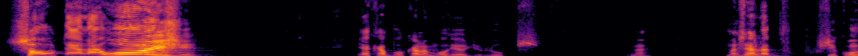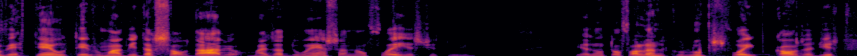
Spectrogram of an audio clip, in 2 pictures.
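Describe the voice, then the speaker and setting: A middle-aged Brazilian man preaching a sermon as a rabbi, lively and questioning his congregation, breaking into loud outbursts. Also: on the high side. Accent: Brazilian Portuguese. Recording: hall reverb.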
